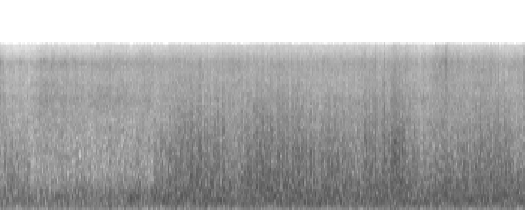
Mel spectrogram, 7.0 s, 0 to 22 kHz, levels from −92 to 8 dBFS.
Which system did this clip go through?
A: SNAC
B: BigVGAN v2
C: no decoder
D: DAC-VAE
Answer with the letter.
D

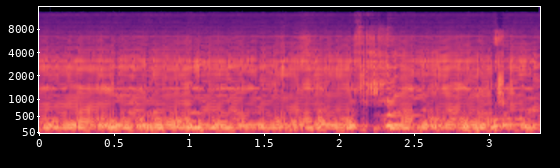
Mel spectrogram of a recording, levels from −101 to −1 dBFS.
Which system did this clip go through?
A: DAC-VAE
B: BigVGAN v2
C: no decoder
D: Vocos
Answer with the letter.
B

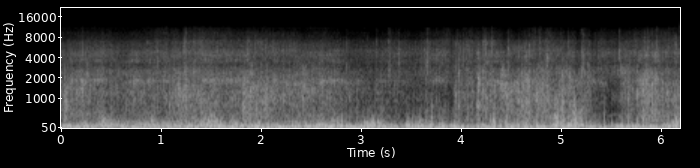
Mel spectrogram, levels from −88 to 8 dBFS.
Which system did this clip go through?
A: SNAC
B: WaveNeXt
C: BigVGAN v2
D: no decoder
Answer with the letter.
D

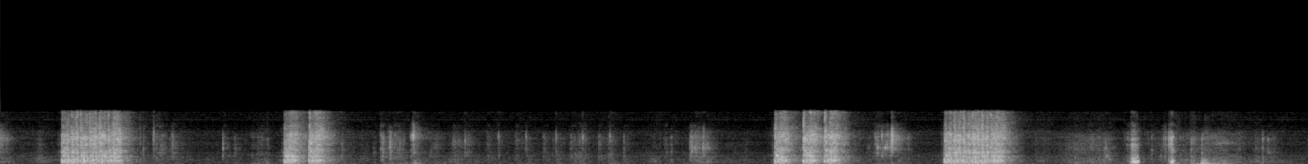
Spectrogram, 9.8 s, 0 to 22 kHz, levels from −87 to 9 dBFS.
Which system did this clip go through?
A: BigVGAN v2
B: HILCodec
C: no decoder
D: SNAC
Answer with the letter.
B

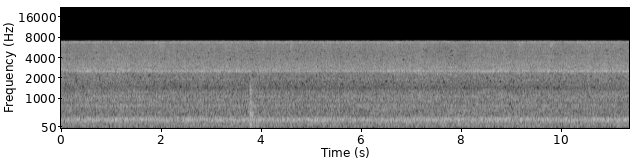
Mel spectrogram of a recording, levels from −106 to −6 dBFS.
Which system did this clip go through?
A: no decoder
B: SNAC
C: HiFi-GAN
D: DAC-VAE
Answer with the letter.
A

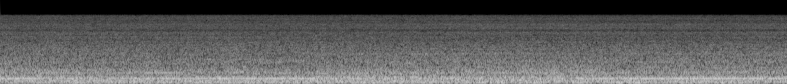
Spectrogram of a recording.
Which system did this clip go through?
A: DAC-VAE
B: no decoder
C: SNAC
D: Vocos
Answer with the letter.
B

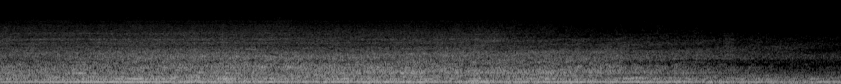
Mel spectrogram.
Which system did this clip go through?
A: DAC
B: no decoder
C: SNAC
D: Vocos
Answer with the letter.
D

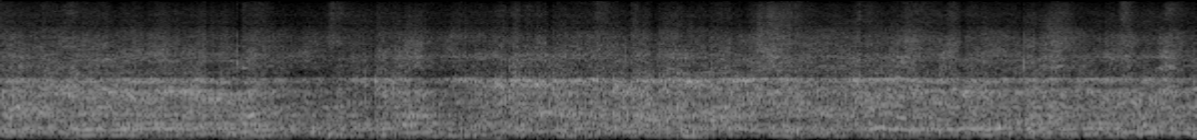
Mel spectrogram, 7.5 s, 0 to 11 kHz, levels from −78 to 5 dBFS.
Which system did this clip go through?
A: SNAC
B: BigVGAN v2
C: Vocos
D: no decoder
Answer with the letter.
A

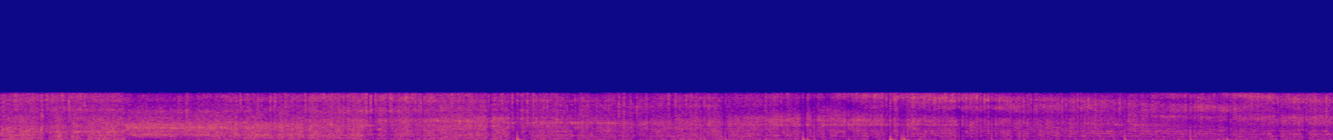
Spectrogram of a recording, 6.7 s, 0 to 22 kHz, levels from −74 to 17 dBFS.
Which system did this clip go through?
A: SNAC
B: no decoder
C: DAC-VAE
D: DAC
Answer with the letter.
C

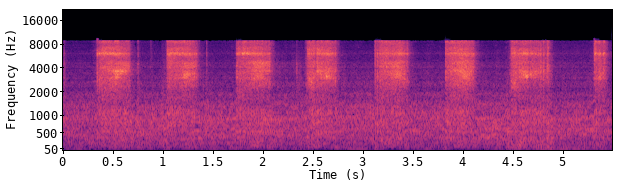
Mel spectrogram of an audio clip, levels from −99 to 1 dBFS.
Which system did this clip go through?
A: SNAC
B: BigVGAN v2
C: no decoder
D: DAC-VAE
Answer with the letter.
D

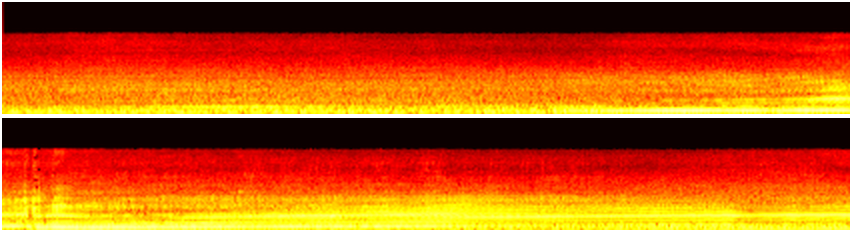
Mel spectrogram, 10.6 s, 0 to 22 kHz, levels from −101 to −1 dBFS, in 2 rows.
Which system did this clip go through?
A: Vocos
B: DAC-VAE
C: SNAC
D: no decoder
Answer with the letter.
D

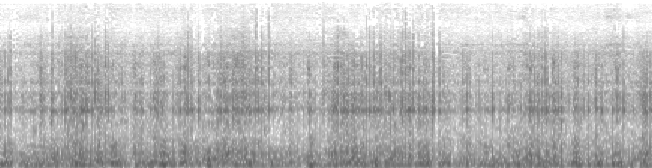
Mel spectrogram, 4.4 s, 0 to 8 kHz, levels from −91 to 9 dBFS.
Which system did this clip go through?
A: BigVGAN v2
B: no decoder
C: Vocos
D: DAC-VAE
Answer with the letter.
B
